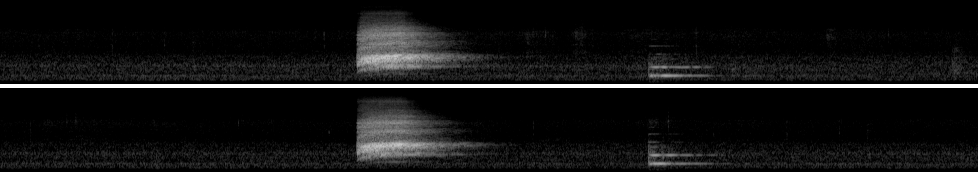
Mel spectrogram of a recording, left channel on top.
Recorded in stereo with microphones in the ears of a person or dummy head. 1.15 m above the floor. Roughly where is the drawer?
I don't hear a drawer.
